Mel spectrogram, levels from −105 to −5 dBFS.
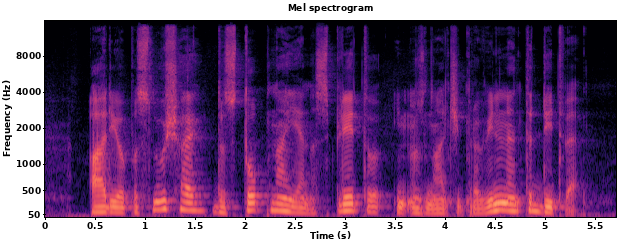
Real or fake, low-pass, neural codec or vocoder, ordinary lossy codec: real; 14.4 kHz; none; Opus, 64 kbps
